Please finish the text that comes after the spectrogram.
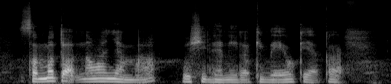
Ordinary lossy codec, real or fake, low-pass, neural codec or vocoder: none; fake; none; codec, 44.1 kHz, 2.6 kbps, DAC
